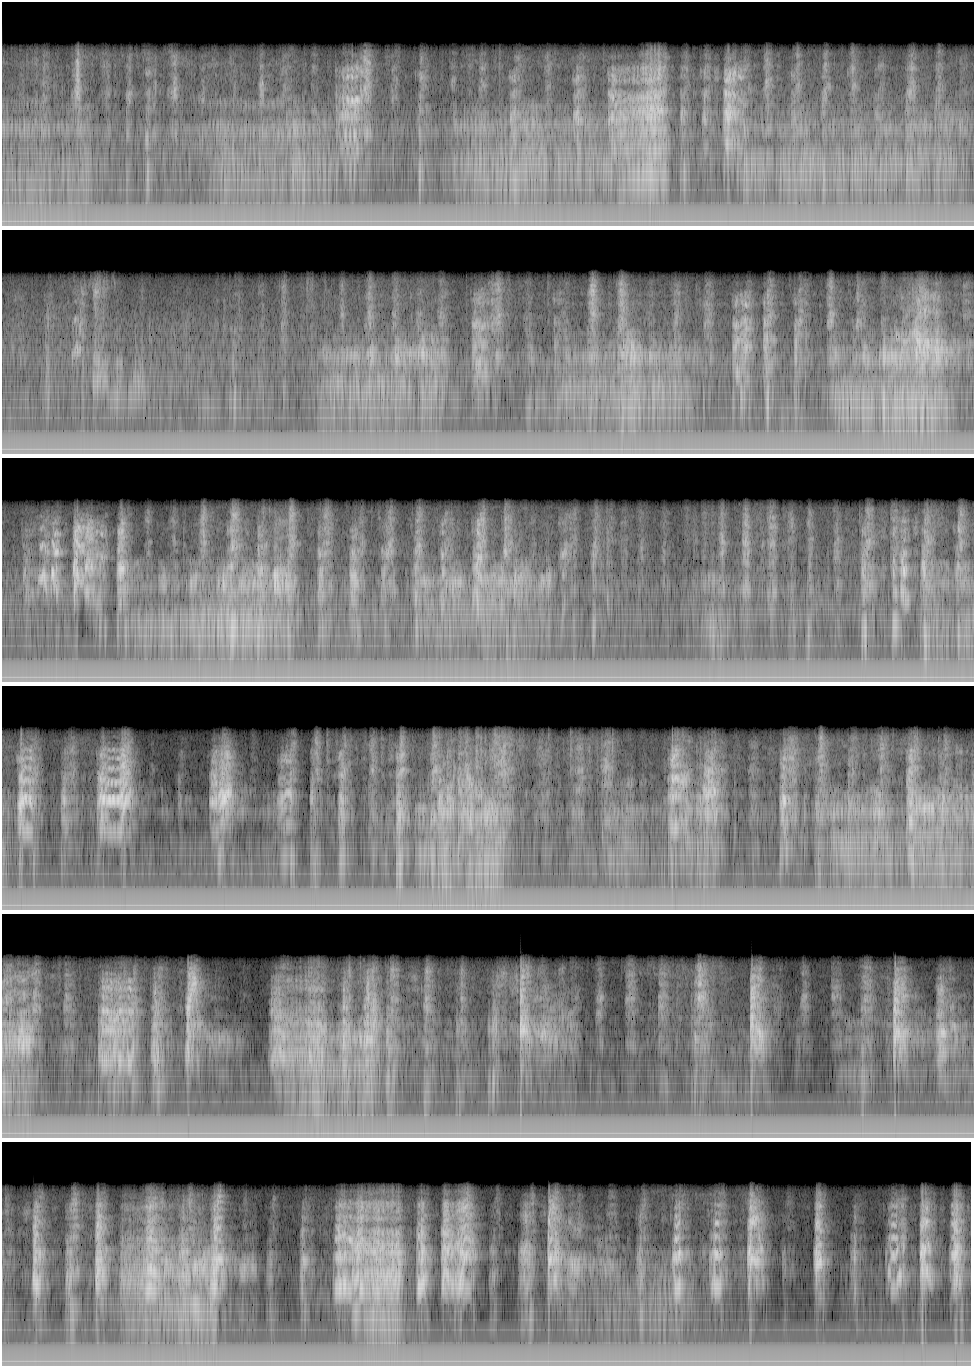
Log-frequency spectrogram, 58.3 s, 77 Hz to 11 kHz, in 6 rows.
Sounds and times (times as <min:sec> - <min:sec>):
Canidae, dogs, wolves: 0:00.0 - 0:11.2, 0:11.8 - 0:58.2.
